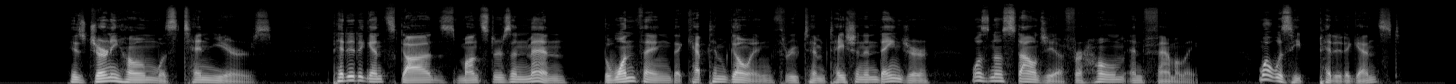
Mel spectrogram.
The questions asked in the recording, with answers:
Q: What was he pitted against?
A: He was pitted against gods, monsters, and men.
